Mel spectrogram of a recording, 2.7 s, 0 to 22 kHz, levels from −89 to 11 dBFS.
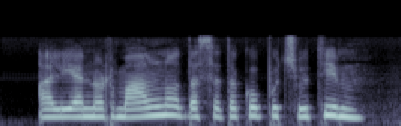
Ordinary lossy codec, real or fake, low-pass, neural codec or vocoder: none; real; 7.2 kHz; none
